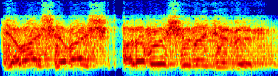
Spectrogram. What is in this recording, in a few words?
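searchlight, mood med, speech tur; War Thunder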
